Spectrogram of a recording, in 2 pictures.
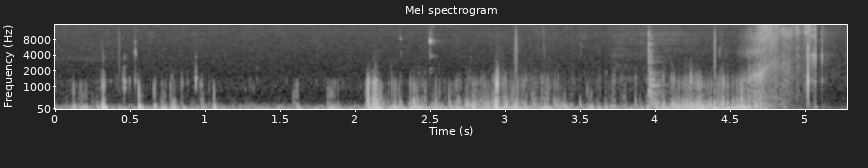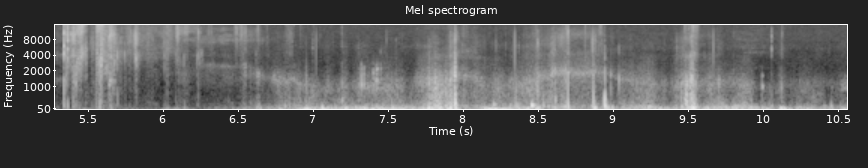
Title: Stomach Growling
